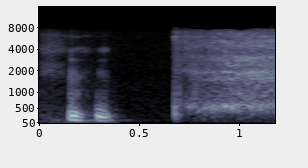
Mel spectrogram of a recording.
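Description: sneeze

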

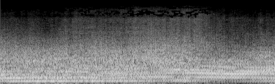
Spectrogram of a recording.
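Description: car engine revving

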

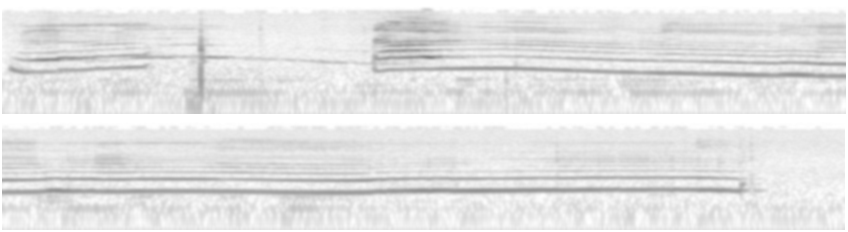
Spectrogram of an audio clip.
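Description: cat yowling

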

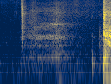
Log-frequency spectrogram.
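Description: sneeze

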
